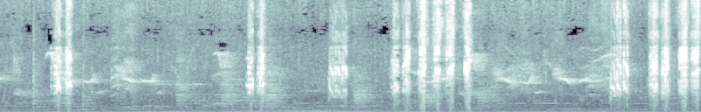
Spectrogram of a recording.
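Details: Oriental magpie-robin of champion class, recorded as a training tutor for songbirds. Bursts of harsh, chattering notes alternate with short whistled phrases, and the rasping series repeat several times.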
